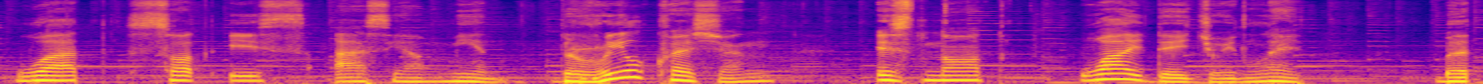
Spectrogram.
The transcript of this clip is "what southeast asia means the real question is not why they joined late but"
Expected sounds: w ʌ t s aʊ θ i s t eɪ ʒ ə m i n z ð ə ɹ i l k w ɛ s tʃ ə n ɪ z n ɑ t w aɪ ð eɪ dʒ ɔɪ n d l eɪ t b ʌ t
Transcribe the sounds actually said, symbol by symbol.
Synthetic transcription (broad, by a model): w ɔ t s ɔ t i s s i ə m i n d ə ɹ i l k w ɛ s tʃ ə n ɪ s n ɑ t w aɪ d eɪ dʒ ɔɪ n l eɪ t b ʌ t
